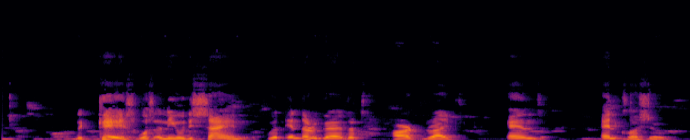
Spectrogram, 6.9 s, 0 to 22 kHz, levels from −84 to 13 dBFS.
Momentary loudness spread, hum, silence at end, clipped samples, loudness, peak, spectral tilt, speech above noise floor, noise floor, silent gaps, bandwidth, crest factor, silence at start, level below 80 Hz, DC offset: 12 LU; none; 0.15 s; under 0.1%; -18 LUFS; 0 dBFS; -4 dB/octave; 24 dB; -43 dBFS; none; 9.2 kHz; 18 dB; 0.05 s; -64 dBFS; under 0.1%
